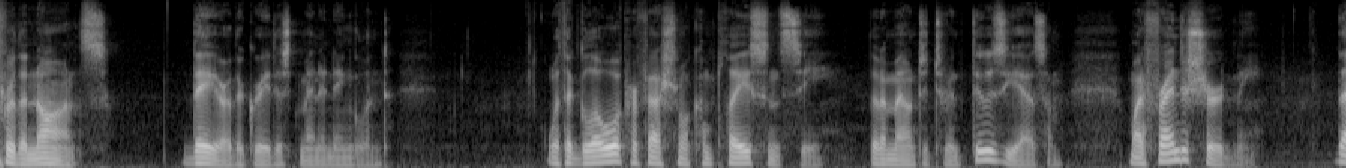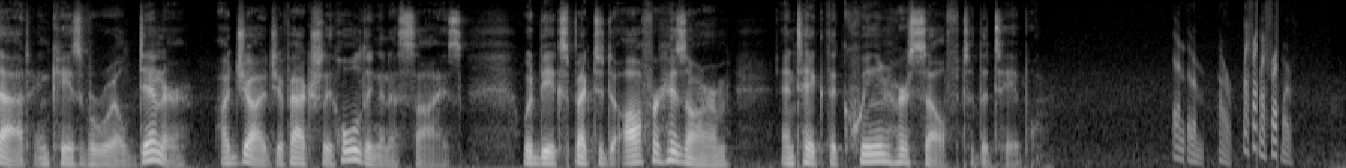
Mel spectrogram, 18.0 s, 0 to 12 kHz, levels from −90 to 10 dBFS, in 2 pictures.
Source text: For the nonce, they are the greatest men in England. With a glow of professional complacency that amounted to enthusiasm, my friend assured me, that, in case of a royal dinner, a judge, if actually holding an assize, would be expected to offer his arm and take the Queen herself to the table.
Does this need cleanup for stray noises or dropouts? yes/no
yes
